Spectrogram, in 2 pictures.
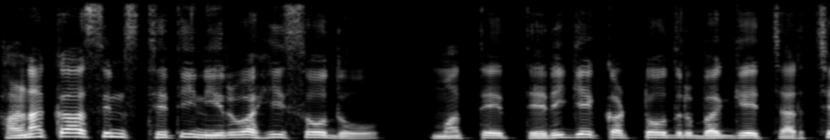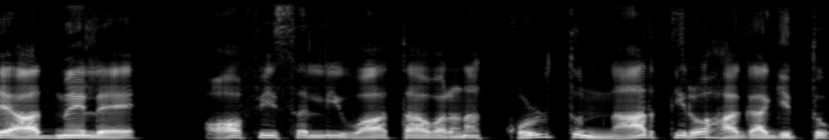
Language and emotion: Kannada, disgusted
